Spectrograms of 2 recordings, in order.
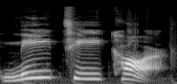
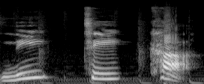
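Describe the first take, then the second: First: The last syllable sounds like the word car. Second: The last syllable is a short, weak kuh. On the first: "where you are literally using the English words ni and car" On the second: "Ka sounds like banker without the band"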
